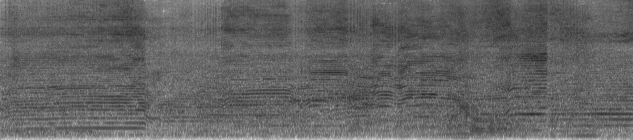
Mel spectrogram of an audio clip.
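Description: Pocket bike (mini-moto) engines revving high as the little bikes pass one after another through a corner. The pitch climbs, drops away sharply about three seconds in, and rises and falls again as more bikes go by.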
